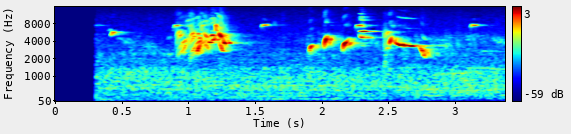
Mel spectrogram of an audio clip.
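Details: Goldfinch calling with bursts of high, bright twittering notes, scratchy clusters followed by quick descending chirps, set against a quiet background.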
